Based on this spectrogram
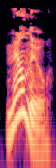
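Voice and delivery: high, loud little outburst; shriek. A narrator's reading. Little girl interrupts the coupon talk, shrieking. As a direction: burst out sharply as the youngest child. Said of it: "Sunny shrieked".

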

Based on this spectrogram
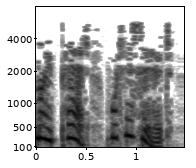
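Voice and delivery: very high, fussing motherly voice; concerned mother. A narrator's reading. Mother asking her tearful boy what's wrong, high concern. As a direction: fuss over the child in high pitch.

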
